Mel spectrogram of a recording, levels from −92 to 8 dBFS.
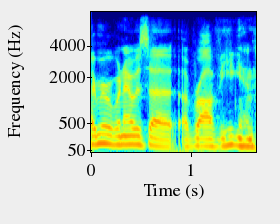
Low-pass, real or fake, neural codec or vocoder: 7.2 kHz; real; none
